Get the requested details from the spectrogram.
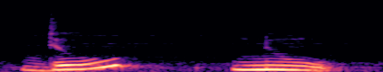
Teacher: in northern and midland they just simply say oo in words like dew and new. Okay, so how the northern and midland people pronounce the word dew and new is do, new.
